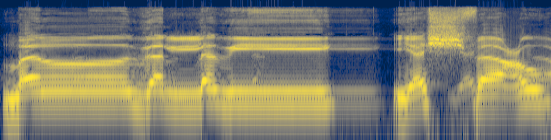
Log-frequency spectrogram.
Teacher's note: یہاں نون ساکن کے بعد ذال ہے تو یہاں اخفا کریں گے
